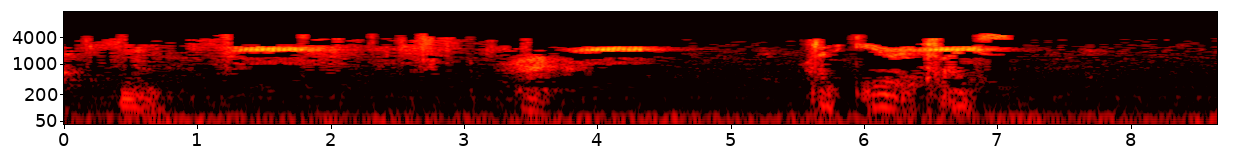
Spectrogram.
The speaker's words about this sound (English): Frog marshes.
